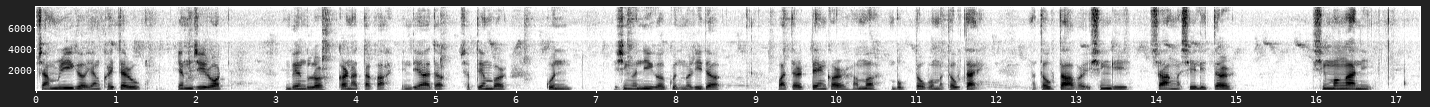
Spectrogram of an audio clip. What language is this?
Manipuri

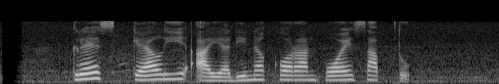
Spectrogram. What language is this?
Sundanese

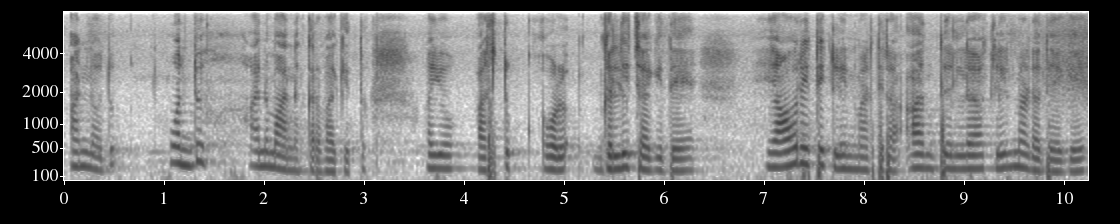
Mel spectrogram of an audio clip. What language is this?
Kannada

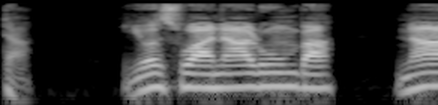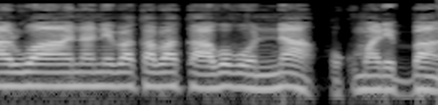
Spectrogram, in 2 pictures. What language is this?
Ganda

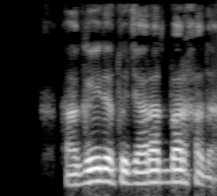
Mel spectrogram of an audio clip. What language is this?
Pashto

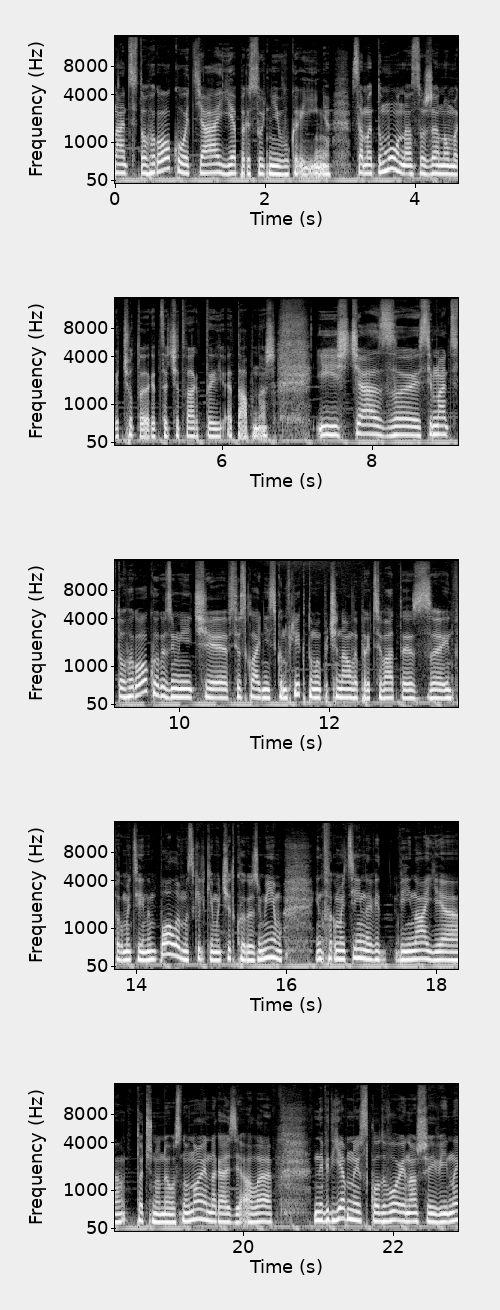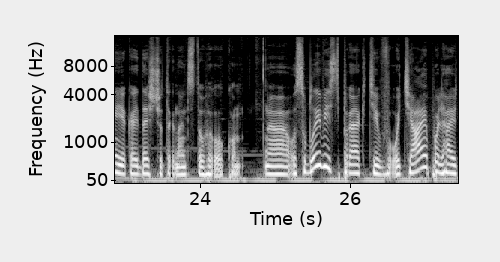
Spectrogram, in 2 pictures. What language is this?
Ukrainian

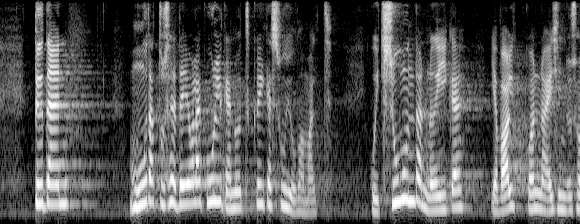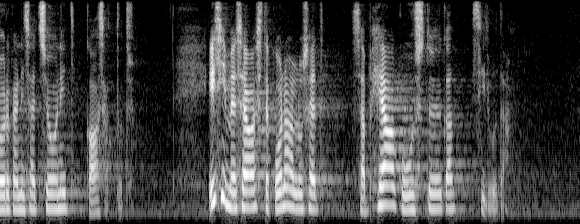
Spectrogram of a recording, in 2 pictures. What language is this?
Estonian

